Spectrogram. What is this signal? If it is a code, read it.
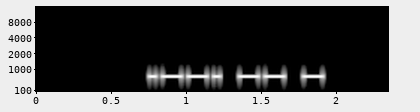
Morse code, heard as a keyed tone, about 28 wpm, 700 Hz. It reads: PMT
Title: USA Call Sign Postfixes - 3 Letters 28wpm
